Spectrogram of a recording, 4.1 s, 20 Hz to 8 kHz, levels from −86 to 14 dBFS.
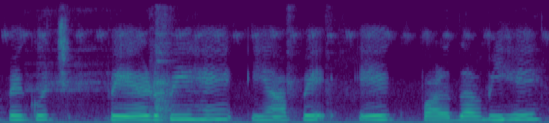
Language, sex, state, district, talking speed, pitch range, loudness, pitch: Hindi, female, Chhattisgarh, Jashpur, 160 wpm, 255-295 Hz, -33 LUFS, 280 Hz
